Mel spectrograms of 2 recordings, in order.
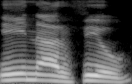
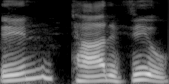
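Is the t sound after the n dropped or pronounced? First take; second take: dropped; pronounced. First: The t after the n is dropped. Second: The t after the n is pronounced. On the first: "American স্টাইলে যদি আপনি বলতে চান তাহলে আপনাকে বলতে হবে ইনারভিউ" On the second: "এটার বেসিক প্রনাউন্সিয়েশন কিন্তু হচ্ছে ইন্টারভিউ"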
